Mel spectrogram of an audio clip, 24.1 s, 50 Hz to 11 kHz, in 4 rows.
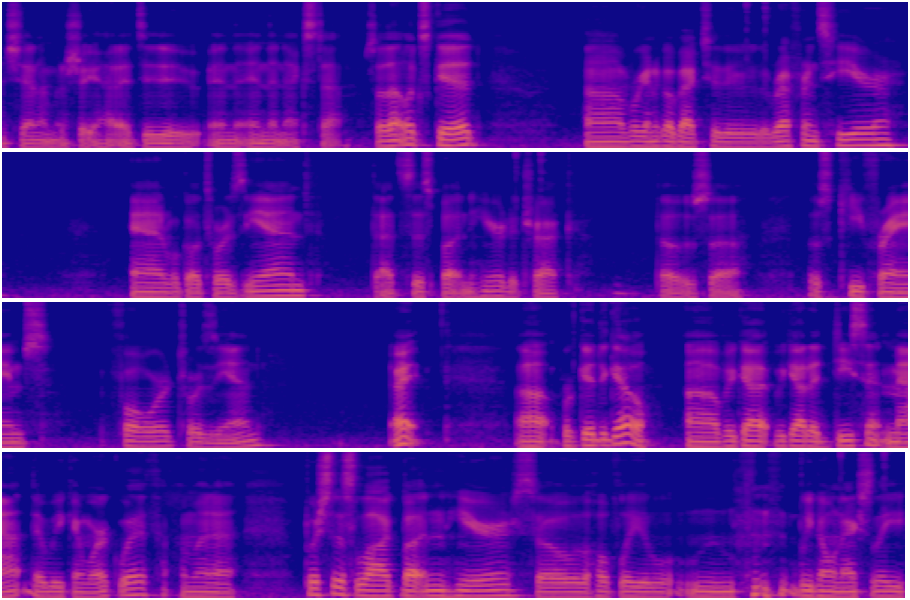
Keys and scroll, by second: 16.1 super+s.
